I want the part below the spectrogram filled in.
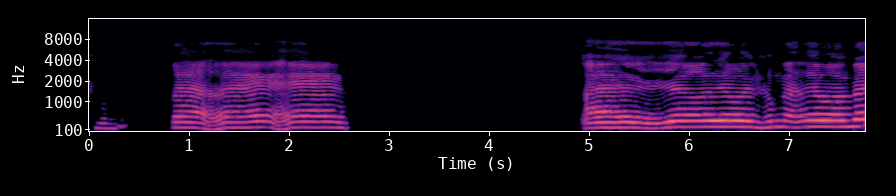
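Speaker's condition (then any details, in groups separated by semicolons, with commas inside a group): Speech impairment after birth surgery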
